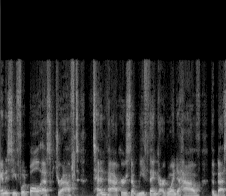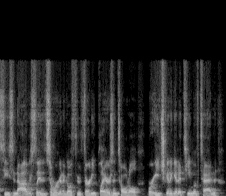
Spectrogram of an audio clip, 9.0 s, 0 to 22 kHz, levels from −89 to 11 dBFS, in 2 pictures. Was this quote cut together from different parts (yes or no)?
no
